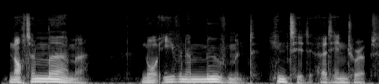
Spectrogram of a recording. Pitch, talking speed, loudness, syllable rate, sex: 100 Hz, 160 wpm, -18 LUFS, 5.8 syllables/s, male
